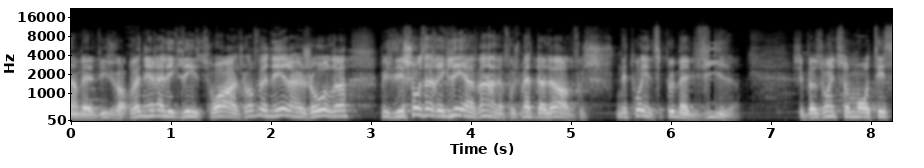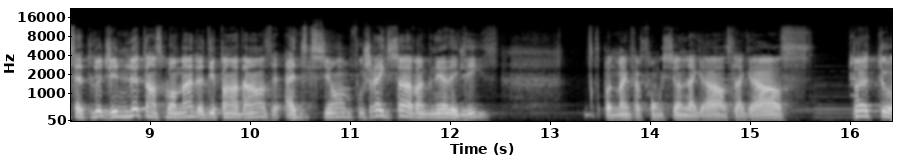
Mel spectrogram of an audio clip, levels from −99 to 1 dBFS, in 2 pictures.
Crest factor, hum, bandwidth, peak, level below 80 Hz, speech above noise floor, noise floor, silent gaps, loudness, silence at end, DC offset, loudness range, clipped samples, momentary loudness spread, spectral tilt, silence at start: 14 dB; none; 11.5 kHz; -8 dBFS; -78 dBFS; 31 dB; -53 dBFS; none; -21 LUFS; 0 s; under 0.1%; 5 LU; under 0.1%; 9 LU; -5 dB/octave; 0 s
